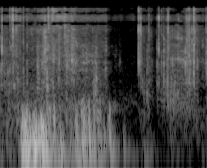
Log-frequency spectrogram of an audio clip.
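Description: Brown paper shopping bag rustling and being handled as a hand rummages inside and lifts out a boxed perfume, a dull rumble for about a second followed by a couple of light clicks.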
